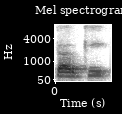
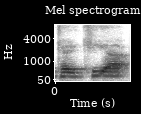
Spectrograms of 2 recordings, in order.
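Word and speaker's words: Türkiye: In these days, saying Turkey is a wrong pronunciation. Saying Turkiya is the right pronunciation.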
